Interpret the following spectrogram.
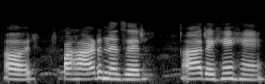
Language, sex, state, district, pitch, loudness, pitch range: Hindi, female, Himachal Pradesh, Shimla, 245 Hz, -15 LUFS, 235-255 Hz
